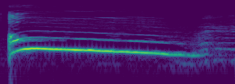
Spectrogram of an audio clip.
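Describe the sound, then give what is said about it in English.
A single long, wavering howl like a wolf's, probably a human voice imitating it, sliding slowly downward in pitch for about two seconds before trailing off, fairly loud, heard off in the distance. “A wolf howled.”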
